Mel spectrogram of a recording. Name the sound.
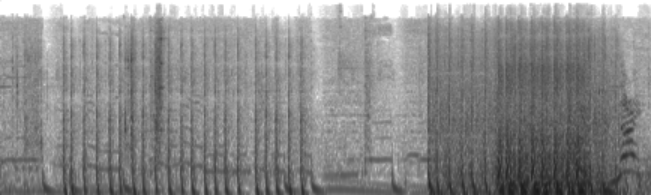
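gunfire in the video game PUBG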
